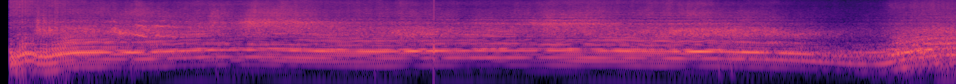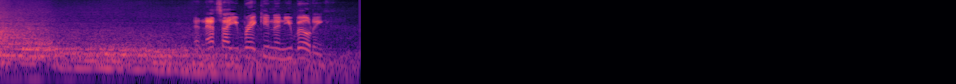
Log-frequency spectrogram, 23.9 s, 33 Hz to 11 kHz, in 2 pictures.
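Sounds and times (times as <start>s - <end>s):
car engine revving high: 0.1s - 15.7s
tyres squealing: 0.4s - 4.2s.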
